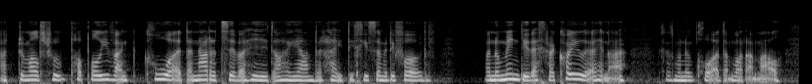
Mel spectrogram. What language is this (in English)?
Welsh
